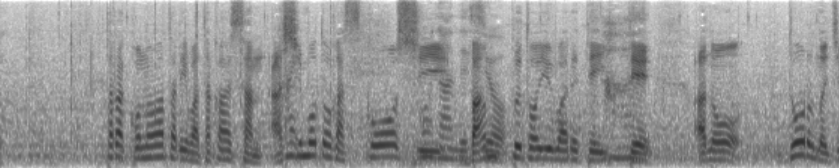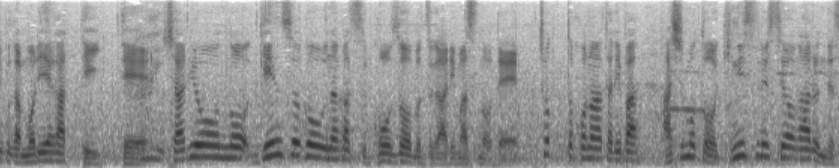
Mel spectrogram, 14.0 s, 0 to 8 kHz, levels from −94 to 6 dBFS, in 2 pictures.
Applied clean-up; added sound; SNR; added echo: none; none; none; none.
